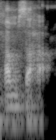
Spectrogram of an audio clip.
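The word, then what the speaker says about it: हंसः: When it is not Vedic, it is simply Anuswara. So it becomes Hamsaha, right? So that when you pronounce it not in chanting, it's Hamsaha.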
